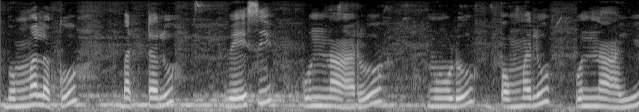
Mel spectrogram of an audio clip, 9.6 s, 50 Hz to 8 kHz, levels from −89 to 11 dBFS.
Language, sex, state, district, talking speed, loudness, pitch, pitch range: Telugu, female, Andhra Pradesh, Sri Satya Sai, 45 wpm, -14 LUFS, 215 Hz, 190-240 Hz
